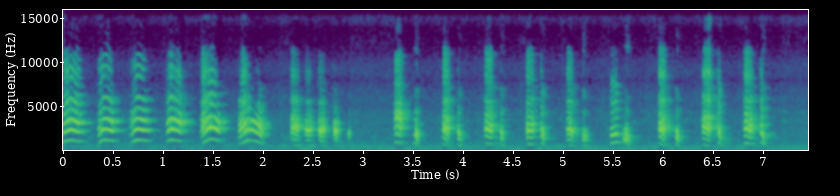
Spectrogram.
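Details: Pet talking parrot calling indoors: a fast series of loud, harsh upslurred notes, roughly two to three per second, shifting midway into shorter buzzy squawks with a steady low hum behind.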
